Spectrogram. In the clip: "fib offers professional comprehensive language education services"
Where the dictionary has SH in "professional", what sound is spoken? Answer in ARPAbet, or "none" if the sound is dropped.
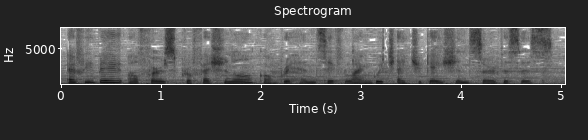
SH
